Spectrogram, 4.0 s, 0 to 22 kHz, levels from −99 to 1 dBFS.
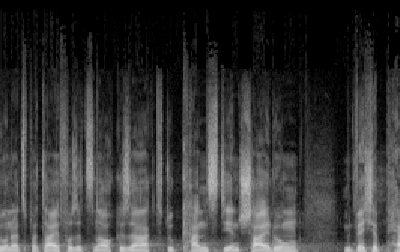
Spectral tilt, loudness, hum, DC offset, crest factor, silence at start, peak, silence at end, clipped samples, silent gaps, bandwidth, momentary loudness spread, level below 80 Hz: -4 dB/octave; -25 LUFS; none; under 0.1%; 18 dB; 0 s; -6 dBFS; 0 s; under 0.1%; none; 16.5 kHz; 8 LU; -68 dBFS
